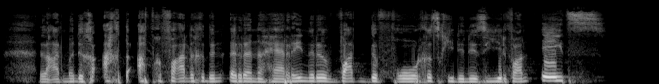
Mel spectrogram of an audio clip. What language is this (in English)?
Dutch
